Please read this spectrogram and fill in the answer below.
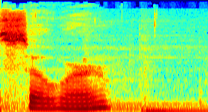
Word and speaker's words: Sower: So it's definitely pronounced Parable of the Sower.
